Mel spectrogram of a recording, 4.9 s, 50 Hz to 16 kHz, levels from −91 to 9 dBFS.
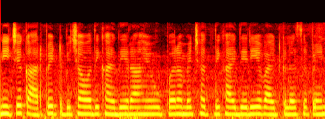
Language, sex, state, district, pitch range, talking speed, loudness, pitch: Hindi, female, Uttar Pradesh, Jalaun, 205-215 Hz, 245 wpm, -15 LUFS, 210 Hz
